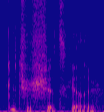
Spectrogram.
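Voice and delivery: very soft, whispered telling-off; hushed scolding. Acted. Scolds France under the breath.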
